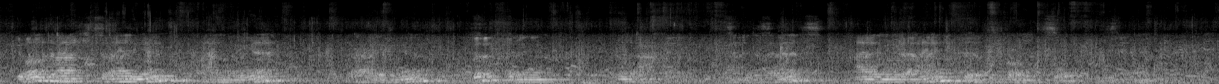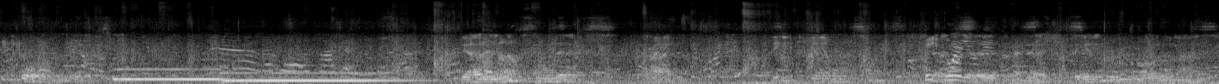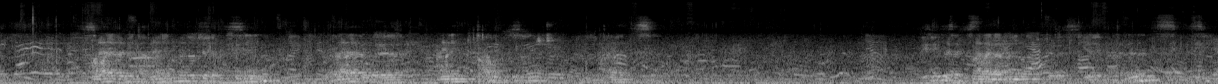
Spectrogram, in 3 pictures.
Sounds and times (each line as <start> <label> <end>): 9.0 award ceremony 23.8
